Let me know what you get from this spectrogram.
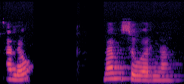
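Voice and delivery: very faint, far from the mic; almost inaudible voice; barely audible. Real, not acted. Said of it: "your voice is very low".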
